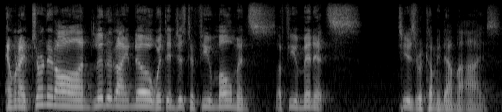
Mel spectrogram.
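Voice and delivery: usual speaking voice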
